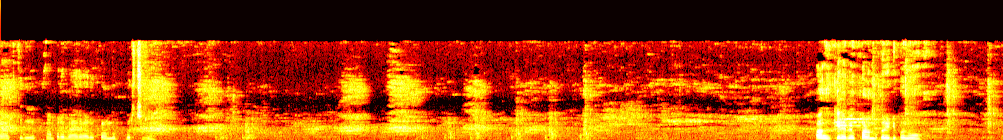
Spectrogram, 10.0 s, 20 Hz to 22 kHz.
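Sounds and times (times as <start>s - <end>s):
crows cawing: 1.4s - 6.3s, 7.7s - 8.2s.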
